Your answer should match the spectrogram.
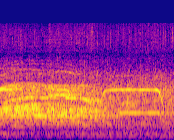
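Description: A crowd cheers loudly with whoops and high shouts over a dense wash of noise, fading slightly toward the end as a few voices hold sustained yells.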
